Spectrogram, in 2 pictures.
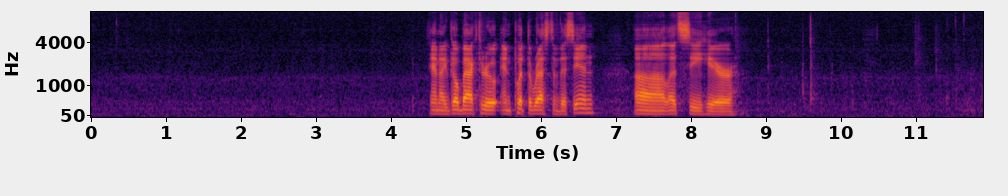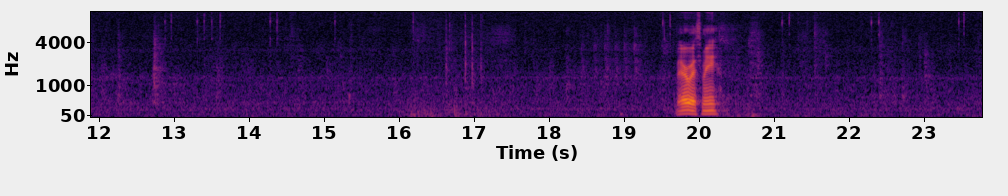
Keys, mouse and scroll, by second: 4.7 click, 8.6 click, 11.6 click, 13.0 click, 13.4 click, 13.6 click, 14.4 click, 16.2 click, 16.9 ctrl+c, 19.6 click, 21.2 click, 22.4 click, 23.5 click.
